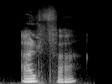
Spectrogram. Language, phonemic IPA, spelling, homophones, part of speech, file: French, /al.fa/, alpha, alfa, noun, Fr-alpha.ogg
- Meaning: alpha (Greek letter)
